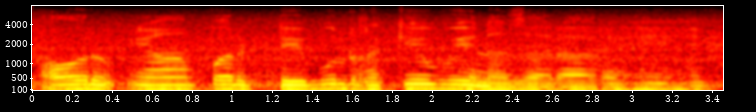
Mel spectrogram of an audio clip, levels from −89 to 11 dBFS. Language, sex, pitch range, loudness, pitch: Hindi, male, 110-140 Hz, -16 LUFS, 135 Hz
